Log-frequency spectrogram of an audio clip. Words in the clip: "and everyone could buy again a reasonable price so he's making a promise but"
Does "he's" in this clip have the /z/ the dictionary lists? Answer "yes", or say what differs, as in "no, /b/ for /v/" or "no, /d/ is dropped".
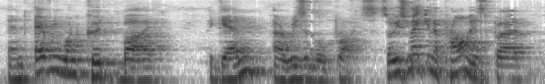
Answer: yes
